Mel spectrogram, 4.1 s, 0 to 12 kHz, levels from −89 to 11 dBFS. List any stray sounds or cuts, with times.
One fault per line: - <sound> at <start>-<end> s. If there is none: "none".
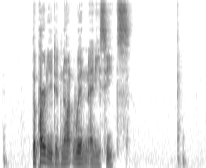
none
